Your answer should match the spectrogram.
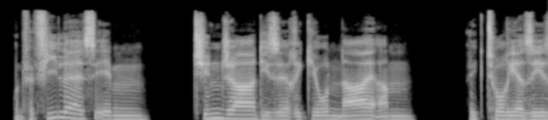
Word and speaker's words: Jinja: Jinjar schreibt man nicht wie Ingwer, sondern J-I-N-J-A. – Ah, natürlich, ja genau, das könnte... genau. – Fällt mir gerade auf, dass man es genauso ausspricht wie Jinjar.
